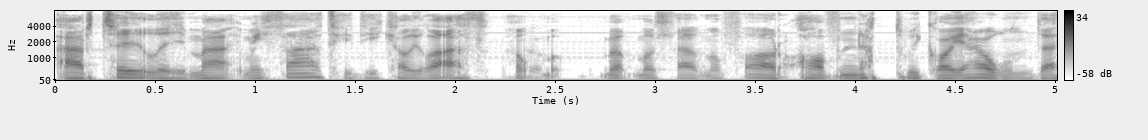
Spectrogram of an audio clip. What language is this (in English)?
Welsh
